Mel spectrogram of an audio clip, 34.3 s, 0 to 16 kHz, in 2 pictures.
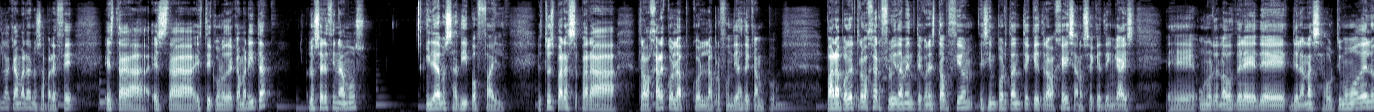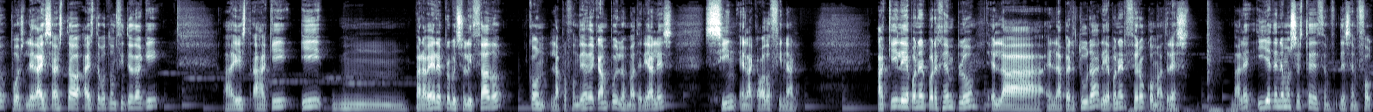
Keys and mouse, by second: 3.3 click, 6.2 click, 18.5 click, 28.5-32.9 drag.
